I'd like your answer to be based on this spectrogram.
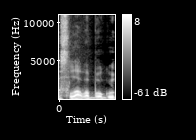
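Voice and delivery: ordinary delivery, nothing marked

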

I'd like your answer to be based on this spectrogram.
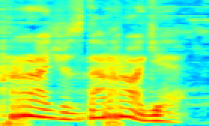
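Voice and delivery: hissing, sibilant delivery. She faces a charging wall of armored warriors, hissing. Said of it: "прошипела она".

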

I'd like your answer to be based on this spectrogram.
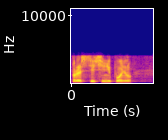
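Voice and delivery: plain

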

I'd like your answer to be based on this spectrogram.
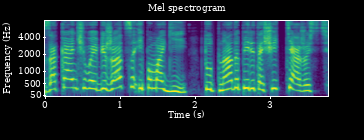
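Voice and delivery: high-pitched, yelled voice. The narrator calls to Loki for help with something heavy, yelling. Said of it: "завопила я".

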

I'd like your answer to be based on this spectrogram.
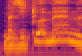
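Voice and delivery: put-on young lad's high yelling shout. A kid in the crowd at a fire answers a man begging for help; shouting. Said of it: "cria un gamin dans la foule".

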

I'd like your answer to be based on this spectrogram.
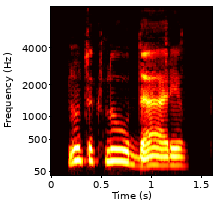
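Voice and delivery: kindly, affectionate, tender, gentle tone. Nazansky replies to Romashov, who was struck in the face, speaking tenderly. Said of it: "возразил ласково Назанский".

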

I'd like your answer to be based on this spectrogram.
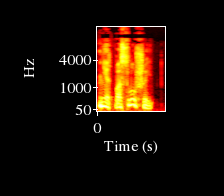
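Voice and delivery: ordinary delivery

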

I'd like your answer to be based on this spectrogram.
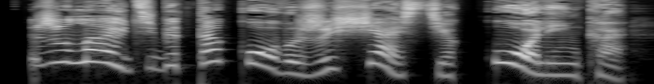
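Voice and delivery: words through gritted teeth. The narrator replies to Kolenka, through gritted teeth. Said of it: "Цежу сквозь зубы".

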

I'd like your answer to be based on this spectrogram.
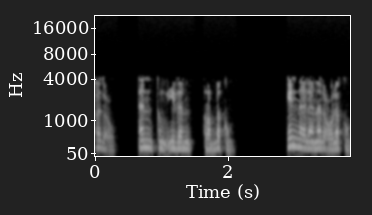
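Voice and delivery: ordinary talk, nothing marked

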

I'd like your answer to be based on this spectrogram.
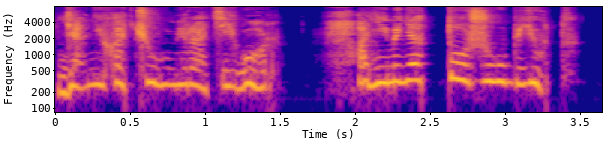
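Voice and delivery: high, loud, terrified scream with sudden force. A woman suddenly pulls away from a man, screaming in terror. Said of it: "крикнув в ужасе с неожиданной силой".

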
